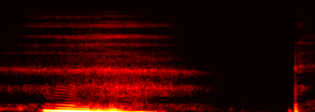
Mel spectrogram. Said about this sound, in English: So do you want to take a breath with me and really connect? Because I do. Okay, here we go.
